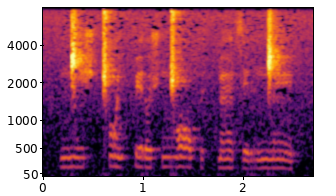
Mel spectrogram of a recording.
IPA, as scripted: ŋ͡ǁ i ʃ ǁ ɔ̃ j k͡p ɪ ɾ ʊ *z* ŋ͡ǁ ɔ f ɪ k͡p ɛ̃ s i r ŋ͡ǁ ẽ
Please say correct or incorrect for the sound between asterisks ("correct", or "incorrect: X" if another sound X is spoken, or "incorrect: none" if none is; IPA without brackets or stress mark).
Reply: incorrect: ʃ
